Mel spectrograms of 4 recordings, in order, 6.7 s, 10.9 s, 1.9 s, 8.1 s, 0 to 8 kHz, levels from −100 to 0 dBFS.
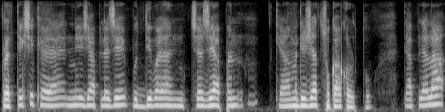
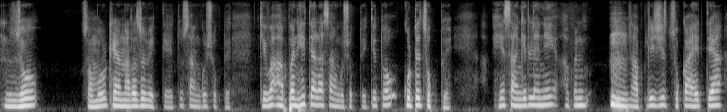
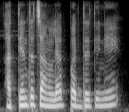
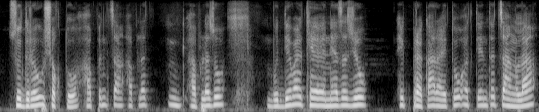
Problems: background sounds at intervals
